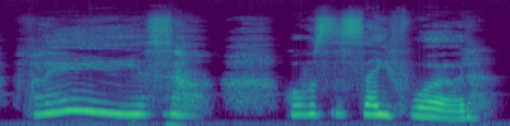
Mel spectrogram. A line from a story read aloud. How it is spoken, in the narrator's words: Carter whimpered out cutely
